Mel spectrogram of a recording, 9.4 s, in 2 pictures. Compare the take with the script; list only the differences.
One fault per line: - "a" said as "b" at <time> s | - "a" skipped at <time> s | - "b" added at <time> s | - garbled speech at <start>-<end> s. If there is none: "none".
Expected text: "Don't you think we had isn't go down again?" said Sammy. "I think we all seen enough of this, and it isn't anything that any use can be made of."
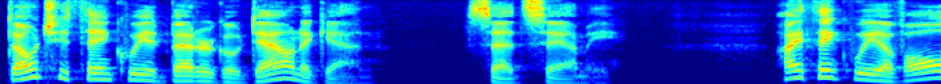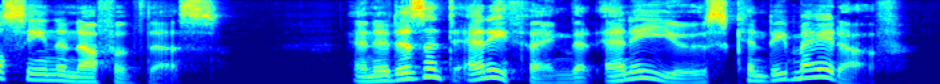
- "isn't" said as "better" at 0.8 s
- "have" added at 4.4 s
